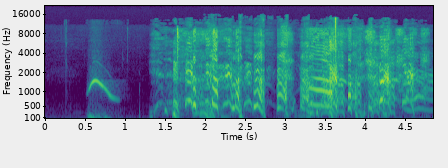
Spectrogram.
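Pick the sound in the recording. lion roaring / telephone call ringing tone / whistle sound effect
whistle sound effect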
